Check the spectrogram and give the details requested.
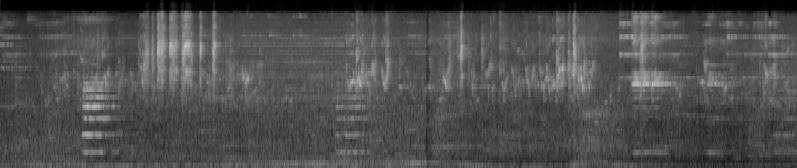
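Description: Budgerigars chirp and chatter in quick, scratchy bursts over a low background rumble.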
